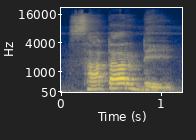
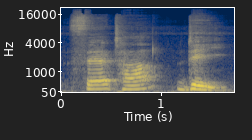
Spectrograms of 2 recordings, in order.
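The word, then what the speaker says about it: Saturday: টিউসডে ডেই আমরা বলে থাকি সাটার ডে কিন্তু এটারও সঠিক উচ্চারণ হচ্ছে স্যাটাা ডেই স্যাঠা ডেই এরকম আরো অনেক আকর্ষণীয়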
